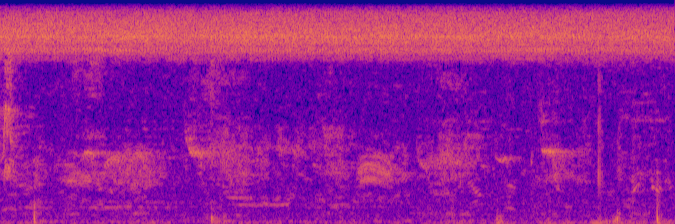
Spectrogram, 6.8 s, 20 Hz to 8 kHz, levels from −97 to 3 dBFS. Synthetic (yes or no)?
no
